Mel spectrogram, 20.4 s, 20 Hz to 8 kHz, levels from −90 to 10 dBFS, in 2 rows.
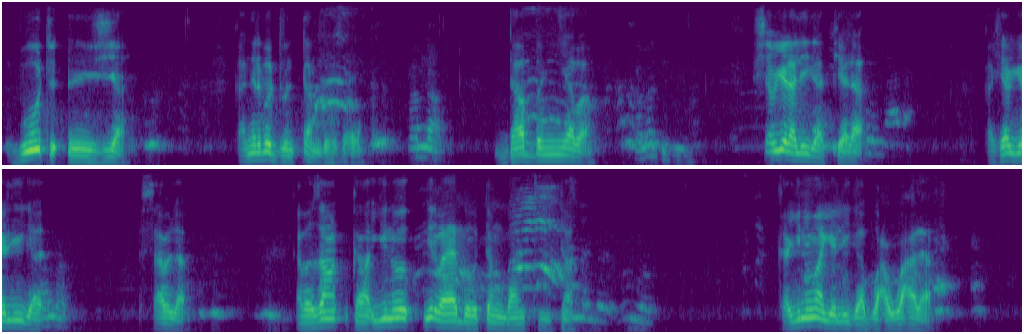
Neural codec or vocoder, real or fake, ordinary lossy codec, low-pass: none; real; Opus, 24 kbps; 7.2 kHz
